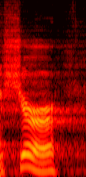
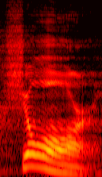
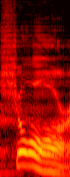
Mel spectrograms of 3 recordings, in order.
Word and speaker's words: Shur: word, we would say Shur, but it's actually pronounced Shur. Okay, never mind. Actually, in the Hebrew, it is pronounced like a two-syllable word, Shur.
